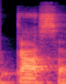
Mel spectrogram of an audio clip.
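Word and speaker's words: かさ: কখনোই এটা কসা হবে না। এটা হবে কাছা বা খাসা। যেটার অর্থ হচ্ছে ছাতা।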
